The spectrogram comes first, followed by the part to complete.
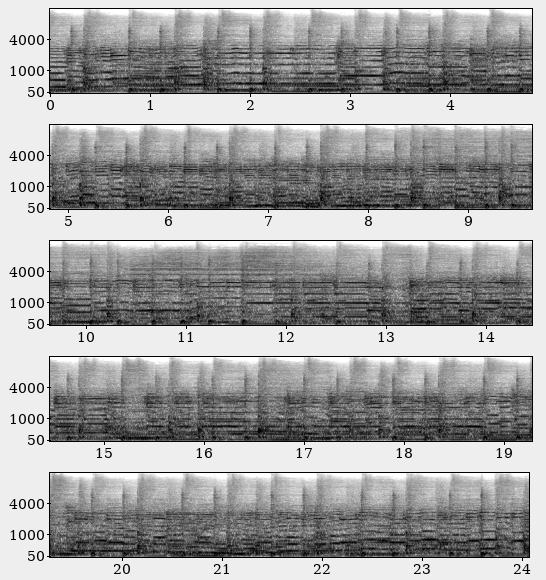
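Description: Live rock band playing an instrumental passage: electric guitar over a drum kit keeping a steady beat, with a wash of cymbals around the middle.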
